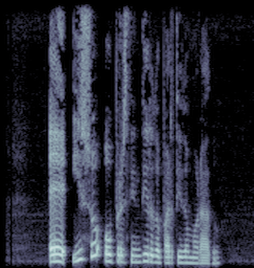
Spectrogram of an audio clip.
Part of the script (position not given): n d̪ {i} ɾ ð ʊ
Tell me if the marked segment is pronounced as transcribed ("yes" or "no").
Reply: yes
